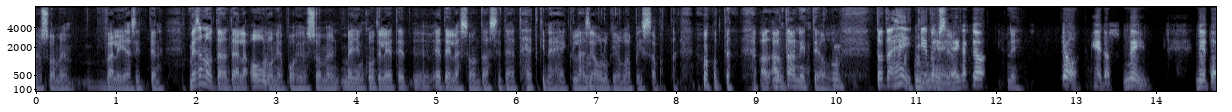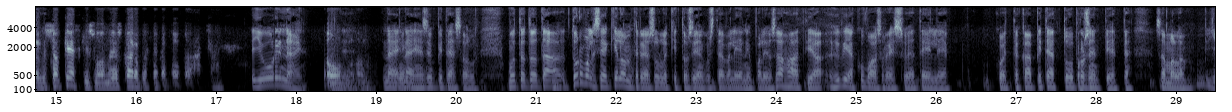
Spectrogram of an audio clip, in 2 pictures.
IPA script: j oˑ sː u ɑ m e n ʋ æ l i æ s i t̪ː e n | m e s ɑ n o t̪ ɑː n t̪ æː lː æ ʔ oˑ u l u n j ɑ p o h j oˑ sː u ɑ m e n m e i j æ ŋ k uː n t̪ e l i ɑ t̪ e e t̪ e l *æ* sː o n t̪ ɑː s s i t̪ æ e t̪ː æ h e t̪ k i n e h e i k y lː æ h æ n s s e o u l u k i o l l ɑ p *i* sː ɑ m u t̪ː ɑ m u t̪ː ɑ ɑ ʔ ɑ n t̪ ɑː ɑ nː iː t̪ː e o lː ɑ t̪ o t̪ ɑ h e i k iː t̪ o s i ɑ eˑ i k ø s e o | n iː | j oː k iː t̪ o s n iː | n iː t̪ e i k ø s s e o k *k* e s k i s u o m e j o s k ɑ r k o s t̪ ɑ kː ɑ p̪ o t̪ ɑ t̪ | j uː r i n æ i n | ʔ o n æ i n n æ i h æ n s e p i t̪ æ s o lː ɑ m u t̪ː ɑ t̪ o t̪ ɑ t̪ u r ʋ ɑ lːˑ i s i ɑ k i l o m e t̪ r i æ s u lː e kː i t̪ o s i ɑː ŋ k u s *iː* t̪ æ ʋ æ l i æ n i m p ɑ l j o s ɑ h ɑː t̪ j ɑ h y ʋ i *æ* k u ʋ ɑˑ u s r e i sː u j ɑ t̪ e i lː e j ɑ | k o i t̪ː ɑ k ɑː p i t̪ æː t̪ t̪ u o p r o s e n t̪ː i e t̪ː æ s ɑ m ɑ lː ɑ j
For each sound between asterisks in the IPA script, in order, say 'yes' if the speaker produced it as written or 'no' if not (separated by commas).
yes, yes, yes, no, yes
